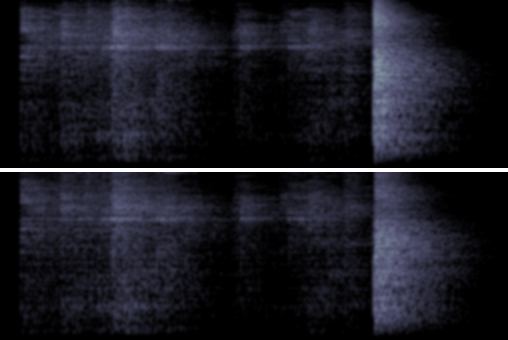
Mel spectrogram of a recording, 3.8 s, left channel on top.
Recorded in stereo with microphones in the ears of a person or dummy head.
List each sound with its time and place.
0.1 s keys jangling: 15° left (ahead or behind), 2.5 m
2.8 s a clap: 80° left, 0.8 m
